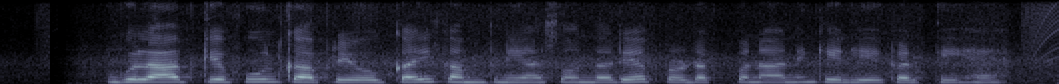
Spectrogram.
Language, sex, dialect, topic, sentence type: Hindi, female, Hindustani Malvi Khadi Boli, agriculture, statement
